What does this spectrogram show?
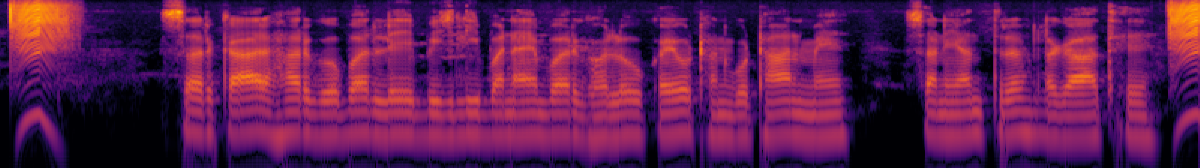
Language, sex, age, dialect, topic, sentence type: Chhattisgarhi, male, 31-35, Northern/Bhandar, agriculture, statement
